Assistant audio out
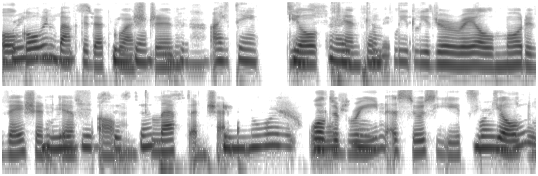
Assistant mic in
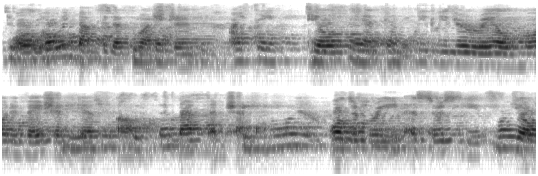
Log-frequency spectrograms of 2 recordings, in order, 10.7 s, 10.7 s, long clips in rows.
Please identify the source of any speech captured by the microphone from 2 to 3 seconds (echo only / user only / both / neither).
echo only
